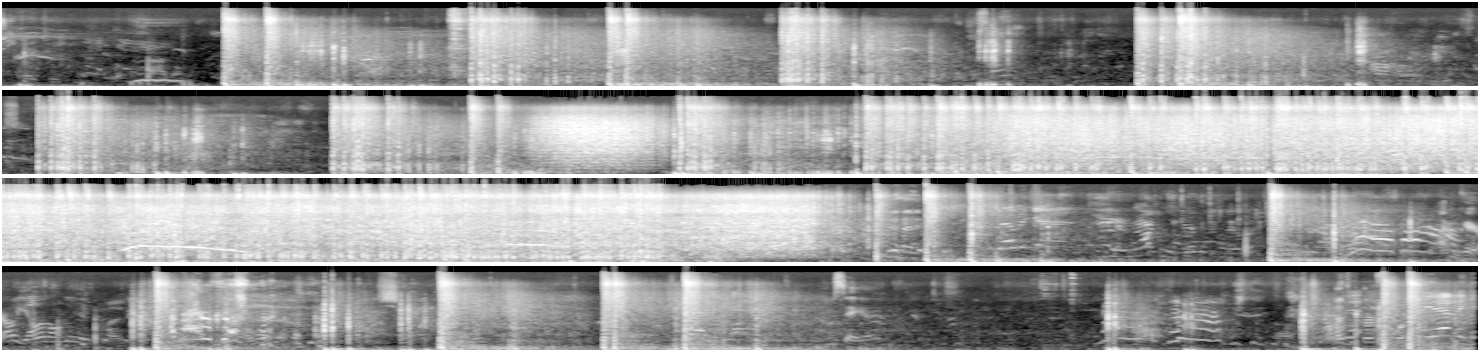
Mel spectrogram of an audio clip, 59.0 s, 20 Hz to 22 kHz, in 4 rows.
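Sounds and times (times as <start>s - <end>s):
fireworks booming and crackling: 0.0s - 59.0s.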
